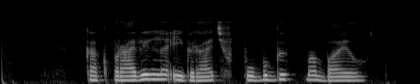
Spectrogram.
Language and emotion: Russian, neutral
